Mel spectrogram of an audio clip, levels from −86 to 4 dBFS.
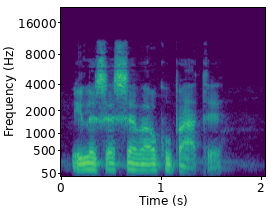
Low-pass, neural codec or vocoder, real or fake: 10.8 kHz; vocoder, 44.1 kHz, 128 mel bands every 512 samples, BigVGAN v2; fake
